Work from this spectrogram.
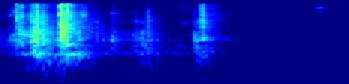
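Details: Panasonic VCR cassette loading: a few short clicks and clunks as the cassette loads, then quiet, with no squeal or squeak.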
